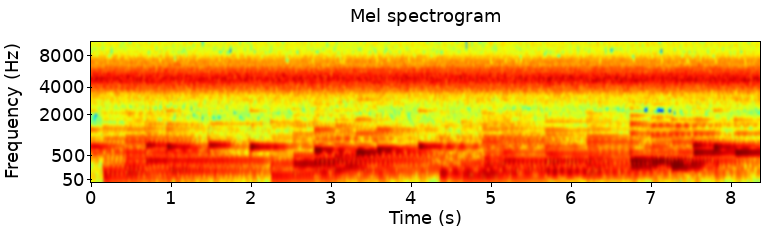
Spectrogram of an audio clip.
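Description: Instrumental background music of sustained melodic notes, over a steady high-pitched insect drone.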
